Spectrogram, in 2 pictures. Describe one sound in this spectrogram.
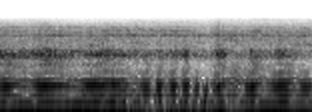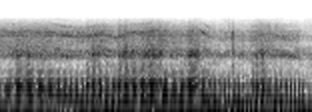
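A dirt bike engine revs and putters loudly up close, rising and falling in pitch.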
